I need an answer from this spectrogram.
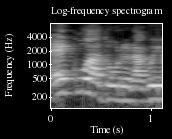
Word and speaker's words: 에콰도르: 이걸 에스파냐로 읽으면 뭐라고 돼요? 에쿠아도르라고 읽습니다.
